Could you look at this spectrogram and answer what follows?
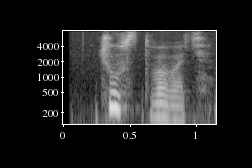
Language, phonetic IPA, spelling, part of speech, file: Russian, [ˈt͡ɕustvəvətʲ], чувствовать, verb, Ru-чувствовать.ogg
- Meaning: to feel (something)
